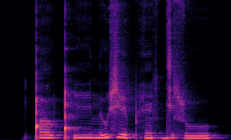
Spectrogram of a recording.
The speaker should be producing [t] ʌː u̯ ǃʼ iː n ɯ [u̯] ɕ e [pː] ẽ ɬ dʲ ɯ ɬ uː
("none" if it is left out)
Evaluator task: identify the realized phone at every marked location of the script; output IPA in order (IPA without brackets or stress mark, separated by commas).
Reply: ǃ, u̯, pʰ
